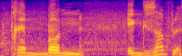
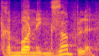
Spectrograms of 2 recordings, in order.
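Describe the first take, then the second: First: Bon keeps its nasal vowel, with no n link. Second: Bon is linked to exemple, sounding like bonne. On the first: The speaker calls it wrong. "c'est pas très bon exemple" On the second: The speaker calls it right. "c'est très bon exemple. Ça sonne féminin"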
